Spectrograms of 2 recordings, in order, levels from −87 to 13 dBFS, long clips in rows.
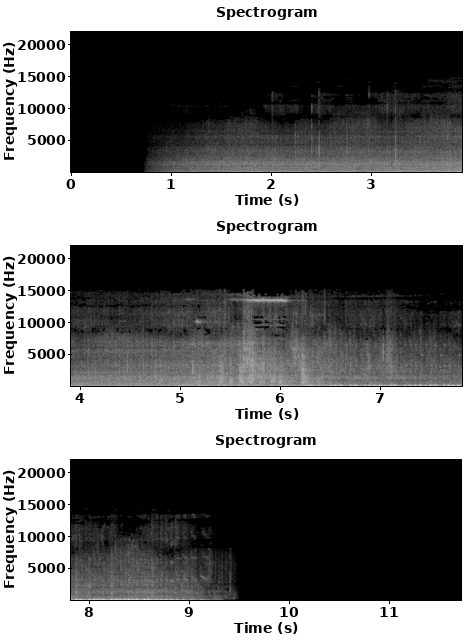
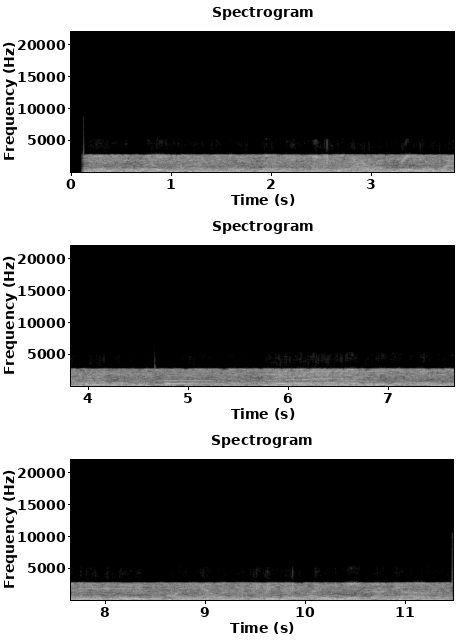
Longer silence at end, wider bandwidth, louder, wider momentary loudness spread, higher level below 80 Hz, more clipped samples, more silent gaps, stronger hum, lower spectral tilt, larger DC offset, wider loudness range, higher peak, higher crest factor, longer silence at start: first, 2.45 s vs 0 s; first, 15 kHz vs 3 kHz; about the same, -17 LUFS vs -18 LUFS; first, 17 LU vs 3 LU; about the same, -30 dBFS vs -32 dBFS; neither; neither; neither; second, -5.5 dB/octave vs -13 dB/octave; neither; first, 14 LU vs 1 LU; first, 0 dBFS vs -4 dBFS; about the same, 18 dB vs 16 dB; first, 1 s vs 0.1 s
